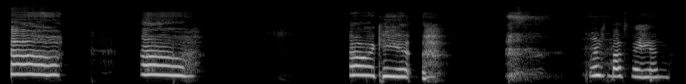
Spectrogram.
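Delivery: breathless from laughing. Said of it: "Deep breath".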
